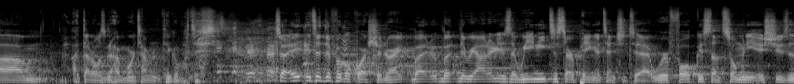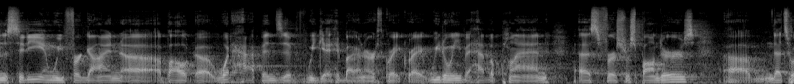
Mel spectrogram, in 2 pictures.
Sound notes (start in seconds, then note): 1.9 crowd laughter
